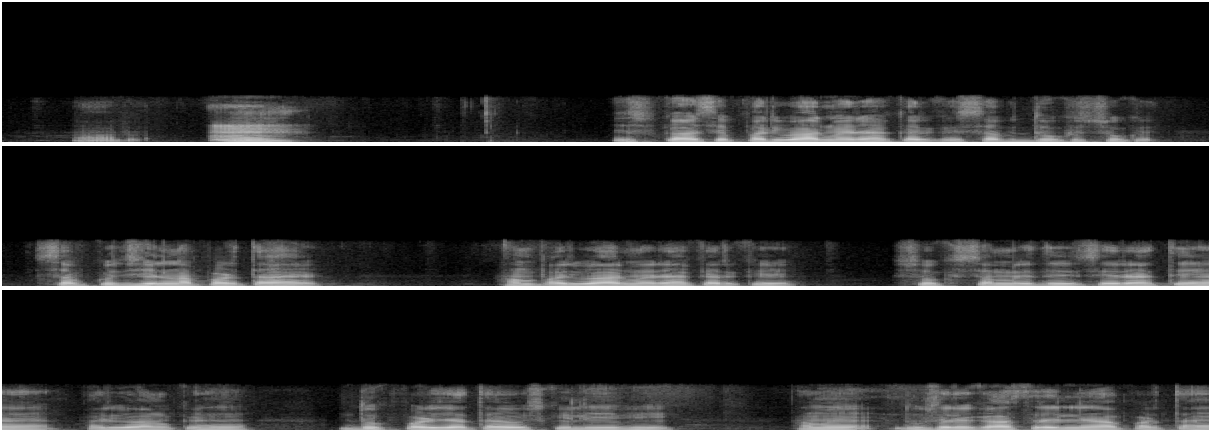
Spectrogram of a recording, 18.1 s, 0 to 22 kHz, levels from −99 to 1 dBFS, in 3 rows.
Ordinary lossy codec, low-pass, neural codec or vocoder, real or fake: none; 7.2 kHz; none; real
